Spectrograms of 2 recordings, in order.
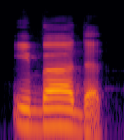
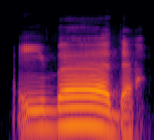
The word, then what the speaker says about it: Ibadat: Ibadat. Ibadat. It is Arabic word. Ibadatun. You also can pronounce ibadah.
